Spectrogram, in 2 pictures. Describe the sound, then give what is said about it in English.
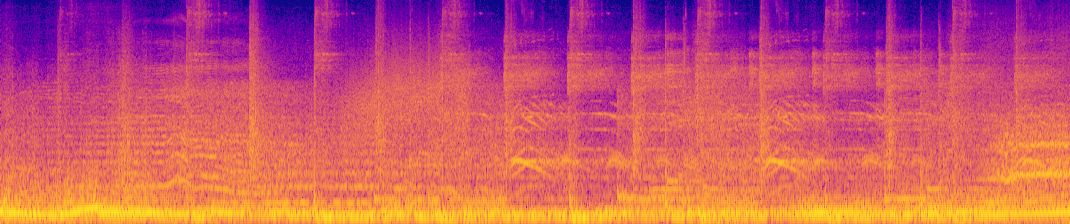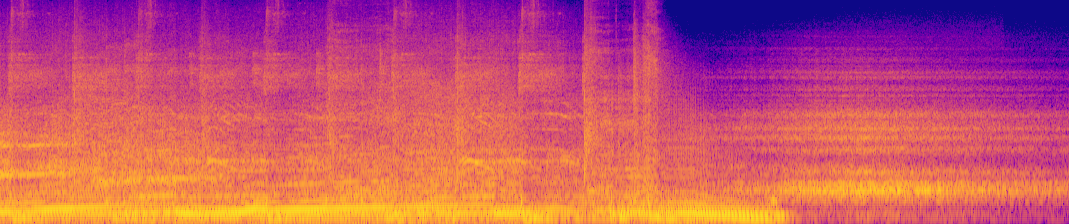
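Car engine revving hard, its pitch sweeping up and down in repeated surges over a loud, noisy bed with rhythmic pulses, then cutting off near the end to a quieter hiss. “So strap in, smash that pedal, and ride with us down the paranormal highway. Let's debunk and find the truth behind every ghost story in the world of transportation. Welcome to Haunted Garage. Let's rev it.”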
